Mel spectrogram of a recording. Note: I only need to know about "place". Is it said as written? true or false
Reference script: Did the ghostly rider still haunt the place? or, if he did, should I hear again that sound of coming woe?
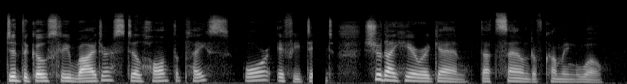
true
